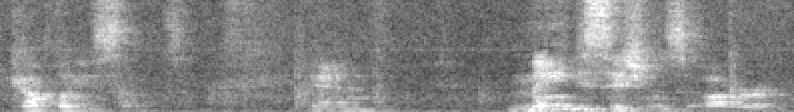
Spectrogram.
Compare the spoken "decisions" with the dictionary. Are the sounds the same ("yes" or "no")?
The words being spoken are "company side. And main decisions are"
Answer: yes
